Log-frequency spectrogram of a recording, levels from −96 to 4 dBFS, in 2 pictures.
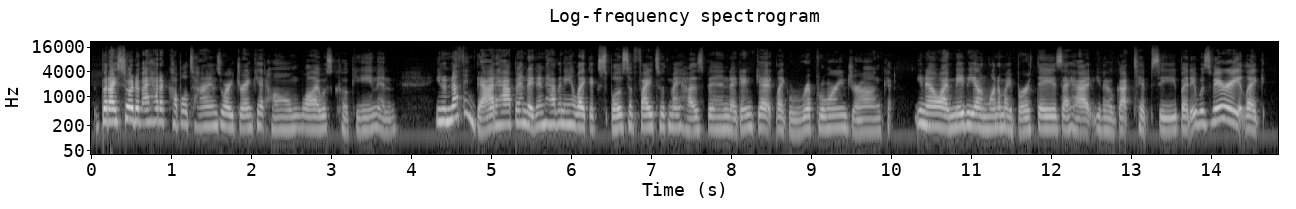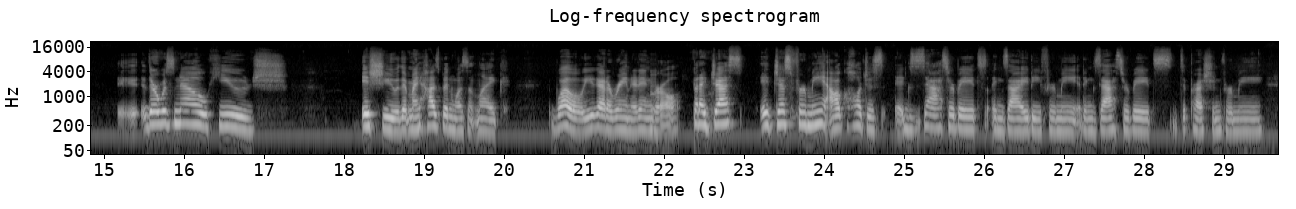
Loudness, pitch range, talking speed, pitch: -30 LUFS, 150-195 Hz, 200 wpm, 170 Hz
